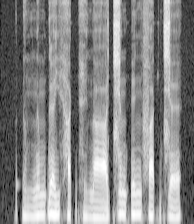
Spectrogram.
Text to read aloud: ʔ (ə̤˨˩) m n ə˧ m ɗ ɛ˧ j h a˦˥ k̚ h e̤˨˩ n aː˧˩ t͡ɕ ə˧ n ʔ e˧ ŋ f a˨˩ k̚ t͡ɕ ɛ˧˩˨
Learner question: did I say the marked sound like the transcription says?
yes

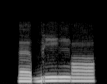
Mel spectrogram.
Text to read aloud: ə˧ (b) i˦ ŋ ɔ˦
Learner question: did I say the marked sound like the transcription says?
yes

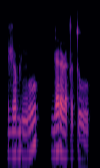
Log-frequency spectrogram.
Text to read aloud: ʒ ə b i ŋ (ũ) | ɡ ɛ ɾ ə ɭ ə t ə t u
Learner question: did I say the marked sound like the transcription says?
no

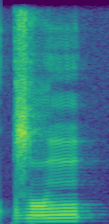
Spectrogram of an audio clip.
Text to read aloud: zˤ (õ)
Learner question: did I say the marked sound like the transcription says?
yes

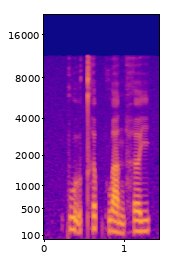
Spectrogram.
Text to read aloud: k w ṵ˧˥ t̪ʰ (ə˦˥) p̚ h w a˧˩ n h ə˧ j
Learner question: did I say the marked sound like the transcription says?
yes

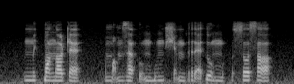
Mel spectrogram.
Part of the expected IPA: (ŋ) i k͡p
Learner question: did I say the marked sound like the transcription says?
no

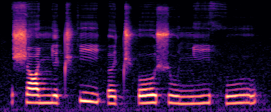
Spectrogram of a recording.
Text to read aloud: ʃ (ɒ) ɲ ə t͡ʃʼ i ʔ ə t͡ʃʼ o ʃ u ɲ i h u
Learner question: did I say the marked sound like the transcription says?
no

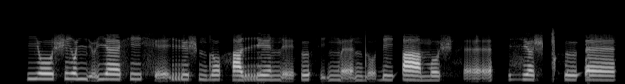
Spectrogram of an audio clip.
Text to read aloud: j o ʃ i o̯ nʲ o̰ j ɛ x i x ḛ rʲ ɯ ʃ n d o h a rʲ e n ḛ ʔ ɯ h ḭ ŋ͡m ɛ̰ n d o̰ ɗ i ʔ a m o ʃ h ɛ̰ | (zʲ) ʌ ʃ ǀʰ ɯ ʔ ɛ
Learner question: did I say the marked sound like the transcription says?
yes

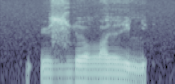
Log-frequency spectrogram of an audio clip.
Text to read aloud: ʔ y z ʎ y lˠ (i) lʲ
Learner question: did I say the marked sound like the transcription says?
yes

